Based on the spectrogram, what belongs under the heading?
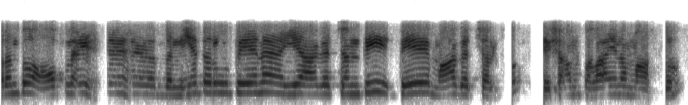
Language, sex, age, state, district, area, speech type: Sanskrit, male, 45-60, Tamil Nadu, Kanchipuram, urban, conversation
